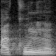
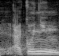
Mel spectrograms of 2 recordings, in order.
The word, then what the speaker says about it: Акунин: вы пытались создать своего Акунина, то есть с японского означает выдающуюся личность. Акунин, да. Акунин. Правильное ударение поставил.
